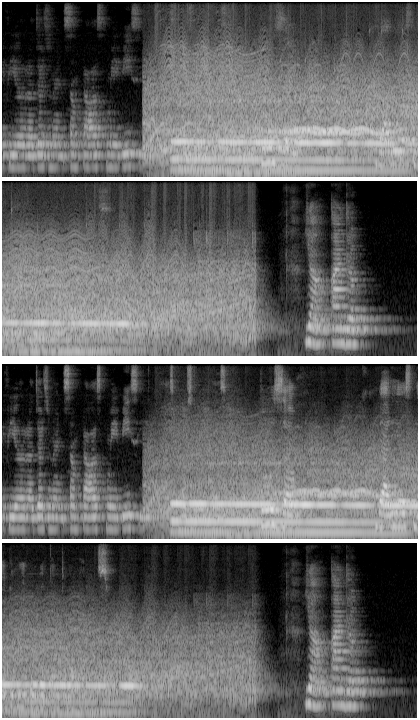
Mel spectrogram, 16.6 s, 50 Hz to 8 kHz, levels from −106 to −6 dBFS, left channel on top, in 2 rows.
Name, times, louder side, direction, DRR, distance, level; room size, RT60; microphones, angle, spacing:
voice 1, 0.0-4.5 5.1-6.0 7.5-10.4, right 3 dB, 85° right, 9 dB, 0.6 m, -34 dB
sound 1, 2.8-13.4, left 5 dB, 65° left, 0.3 m, -33 dB
sound 2, 3.4-11.0, right 1 dB, 10° right, 0.7 m, -29 dB
voice 2, 14.1-15.4, left 2 dB, 10° left, 1 dB, 1.0 m, -36 dB
6.9 x 4.5 x 4.8 m, 1.2 s
head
